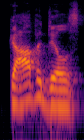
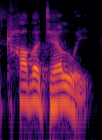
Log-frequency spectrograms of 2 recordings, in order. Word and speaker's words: cavatelli: But when an Italian guy, screws it up, like Gabardelles is Cavatelli, that they've just taken in dialect and just mumbled. Cavatelli.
